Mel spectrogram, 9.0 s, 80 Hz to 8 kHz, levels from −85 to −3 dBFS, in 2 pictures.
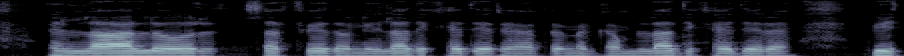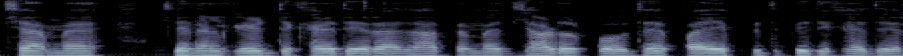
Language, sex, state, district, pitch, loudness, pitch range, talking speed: Hindi, male, Chhattisgarh, Kabirdham, 115 Hz, -33 LUFS, 110-120 Hz, 240 wpm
